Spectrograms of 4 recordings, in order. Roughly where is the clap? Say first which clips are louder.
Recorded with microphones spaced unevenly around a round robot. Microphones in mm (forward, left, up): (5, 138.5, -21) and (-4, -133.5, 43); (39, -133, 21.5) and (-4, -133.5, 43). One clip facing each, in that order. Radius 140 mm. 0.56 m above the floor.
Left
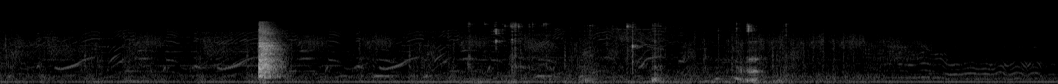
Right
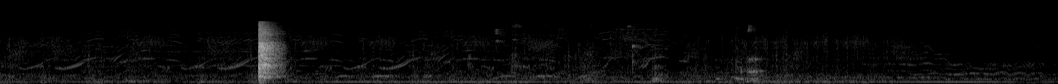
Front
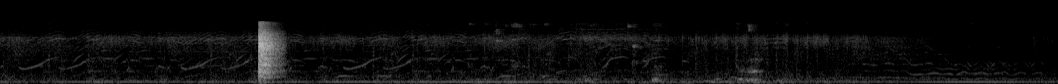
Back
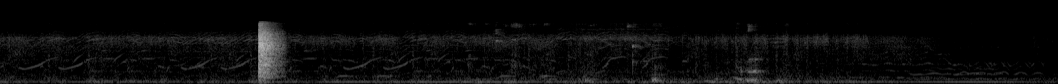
Right 1 dB, front 1 dB; ahead right.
